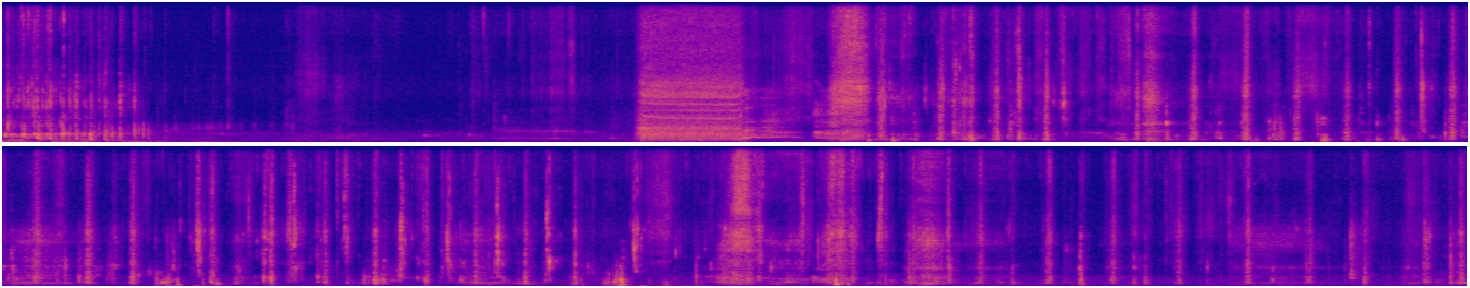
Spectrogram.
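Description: Close-miked eating: chewing pork belly and minari with rapid wet mouth clicks and smacks. Near the start, beer is poured into a glass, and about six seconds in there is a brief loud vocal sound.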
